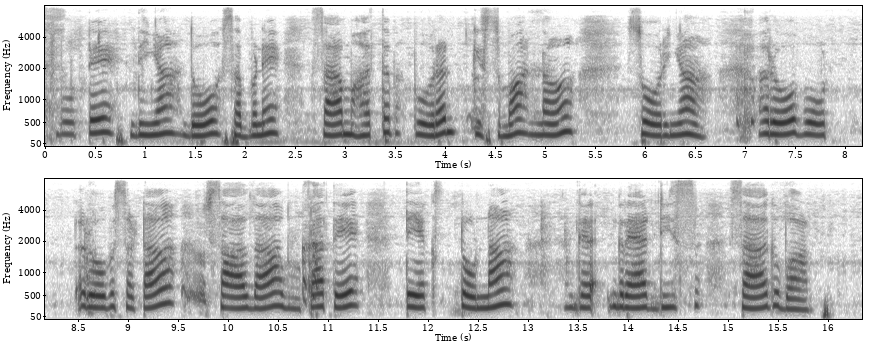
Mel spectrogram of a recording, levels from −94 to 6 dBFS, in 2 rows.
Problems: constant background noise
